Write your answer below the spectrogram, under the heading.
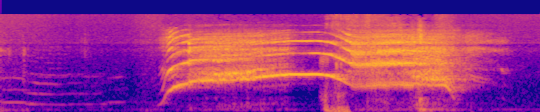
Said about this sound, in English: That was her exact scream from earlier.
